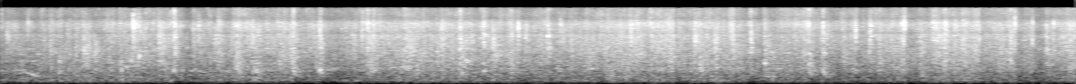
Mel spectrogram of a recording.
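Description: Hail and heavy rain pelting wet pavement: a steady hiss of rain, dotted with many sharp ticks of hailstones striking.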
